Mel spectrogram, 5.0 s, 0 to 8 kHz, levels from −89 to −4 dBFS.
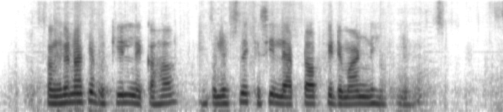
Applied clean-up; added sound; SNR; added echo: neural separator model SepFormer DNS4.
